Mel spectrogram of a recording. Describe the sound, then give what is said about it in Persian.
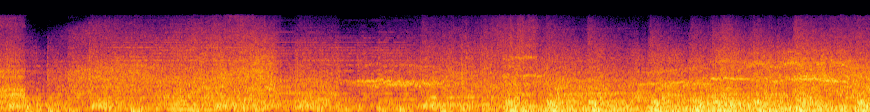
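A loud, continuous roar of speeding cars in a chase, several cars pursuing one, with tires skidding and squealing in short bursts, dense road noise throughout with no voices. “چند تا ماشین تعقیبم میکنن، نمیدونم از کجا پیداشون شد.”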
